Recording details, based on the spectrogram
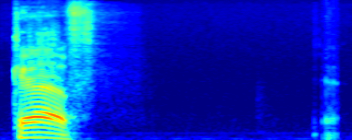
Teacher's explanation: Yang makhrajnya tepat di bawah makhraj dari huruf Qaf. Tepat di bawahnya.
